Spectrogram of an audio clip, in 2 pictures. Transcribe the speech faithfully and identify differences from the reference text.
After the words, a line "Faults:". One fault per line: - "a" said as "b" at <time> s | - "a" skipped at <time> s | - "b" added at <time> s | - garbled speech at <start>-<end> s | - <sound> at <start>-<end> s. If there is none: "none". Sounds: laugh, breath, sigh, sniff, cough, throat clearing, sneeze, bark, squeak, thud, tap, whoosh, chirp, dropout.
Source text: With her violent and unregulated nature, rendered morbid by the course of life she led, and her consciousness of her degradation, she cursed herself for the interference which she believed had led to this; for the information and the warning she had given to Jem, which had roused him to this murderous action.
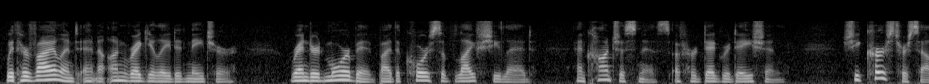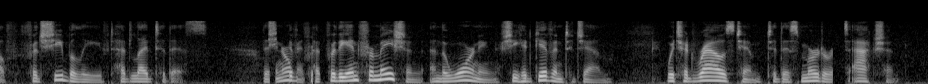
With her violent and unregulated nature, rendered morbid by the course of life she led, and consciousness of her degradation, she cursed herself for she believed had led to this; [garbled] for the information and the warning she had given to Jem, which had roused him to this murderous action.
Faults:
- "her" skipped at 5.9 s
- "the interference which" skipped at 9.7 s
- garbled speech at 11.9-12.5 s
- dropout at 17.6-17.7 s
